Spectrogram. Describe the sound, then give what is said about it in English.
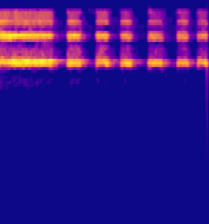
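A shrill, high-pitched whistle sounds from a distance: one sustained blast followed by a quick series of about six short, evenly spaced toots. It is fairly faint, with no voices. “But that whistle come through? Is that it's a whistle? It's a distant okay. Whistle.”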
